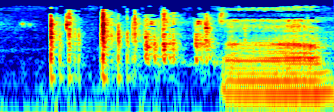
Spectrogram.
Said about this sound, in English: If you don't have a die! Yeah, I don't have it, so I just got to roll two dice. Roll two and take the low...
